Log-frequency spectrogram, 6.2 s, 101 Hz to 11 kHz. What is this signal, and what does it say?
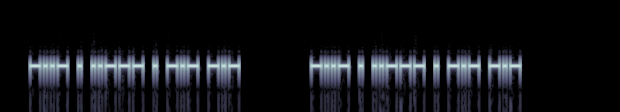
Morse code, heard as a keyed tone, about 34 wpm, 700 Hz. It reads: XE2EKK XE2EKK
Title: DXCC-100 Call Signs - 6 Characters - Repeated 2x - 35wpm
